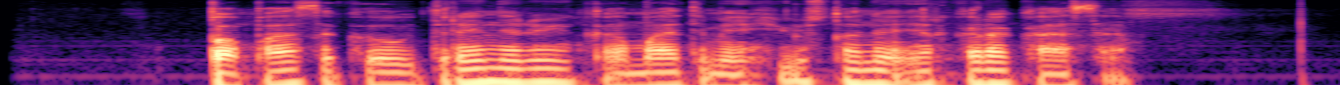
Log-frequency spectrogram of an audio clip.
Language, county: Lithuanian, Panevėžys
